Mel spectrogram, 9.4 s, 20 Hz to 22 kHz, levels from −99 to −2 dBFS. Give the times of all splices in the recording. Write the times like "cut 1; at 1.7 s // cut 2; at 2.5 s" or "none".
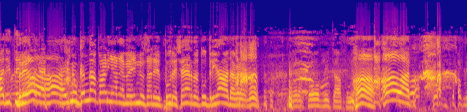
none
